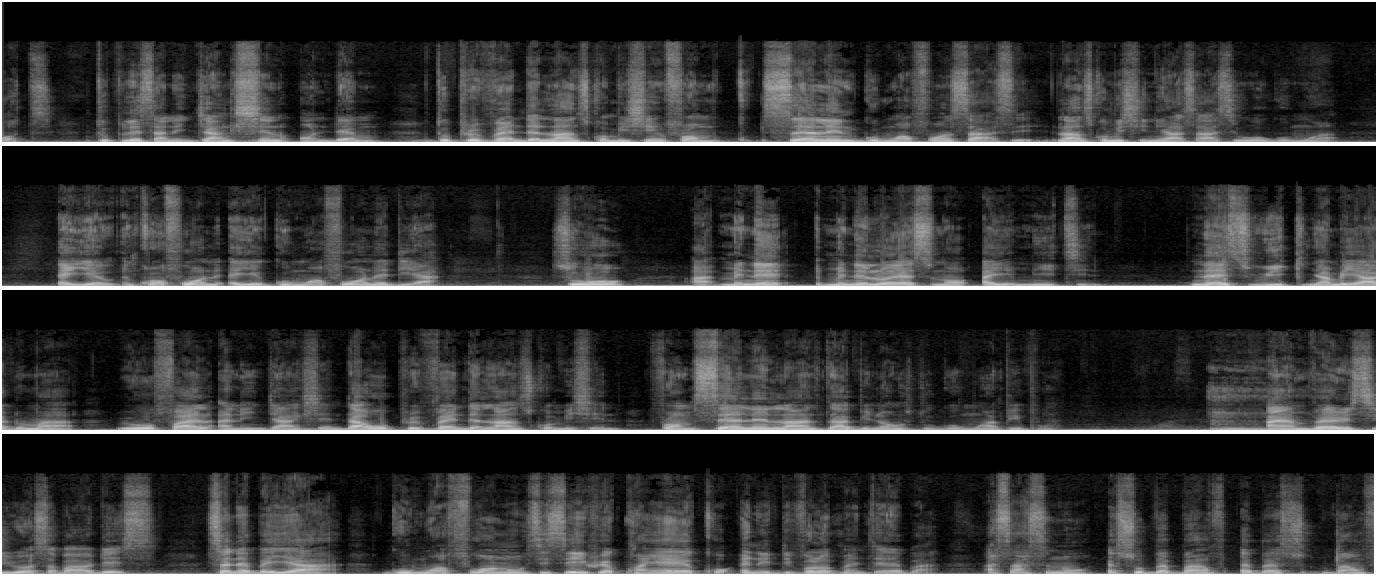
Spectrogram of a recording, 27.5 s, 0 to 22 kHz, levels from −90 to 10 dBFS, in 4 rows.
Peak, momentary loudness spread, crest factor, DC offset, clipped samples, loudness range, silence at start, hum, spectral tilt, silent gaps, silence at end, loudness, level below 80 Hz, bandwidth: -6 dBFS; 12 LU; 16 dB; under 0.1%; under 0.1%; 3 LU; 0 s; none; -5.5 dB/octave; none; 0 s; -22 LUFS; -42 dBFS; 16 kHz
